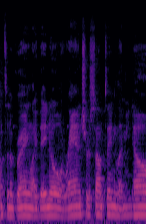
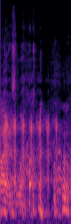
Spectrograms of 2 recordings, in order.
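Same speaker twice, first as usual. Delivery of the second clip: laughing; 4 semitones higher, 8 dB louder, much slower than usual. Real, not acted. Very slow laughing reply.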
